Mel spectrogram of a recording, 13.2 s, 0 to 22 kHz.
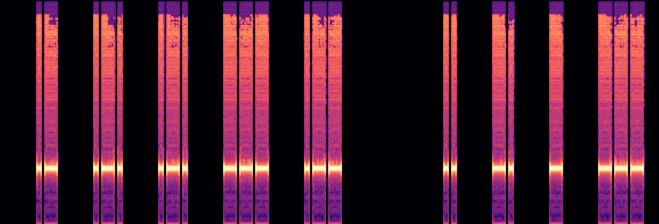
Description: Morse code, heard as a keyed tone, about 15 wpm, spaced as for 8 wpm, 1000 Hz. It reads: ARROW INTO
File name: qotdfiles / 8wpm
